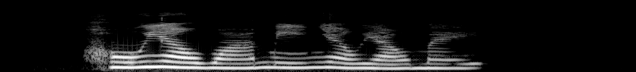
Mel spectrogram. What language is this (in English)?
Cantonese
